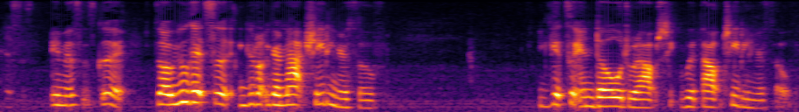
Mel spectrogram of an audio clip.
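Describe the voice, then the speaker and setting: A young woman reviewing products in a casual, excitable vlog, sometimes talking with food in her mouth. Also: medium pitch, normal speed. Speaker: beauty and product vlogger.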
